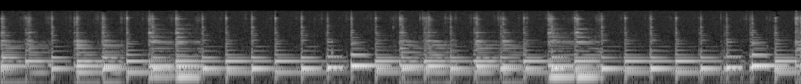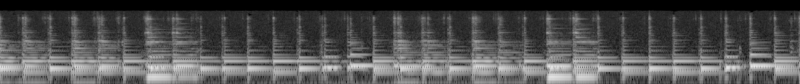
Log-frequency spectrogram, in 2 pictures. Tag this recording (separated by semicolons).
samples; loops; sounds; rock; percussion; free; vocal-loops; Folk; melody; loop; bass; guitar; acoustic-guitar; beat; piano; drum-beat; voice; drums; looping; original-music; acapella; harmony; Indie-folk; whistle; synth; indie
